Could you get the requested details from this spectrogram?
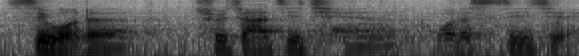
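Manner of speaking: ordinary delivery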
